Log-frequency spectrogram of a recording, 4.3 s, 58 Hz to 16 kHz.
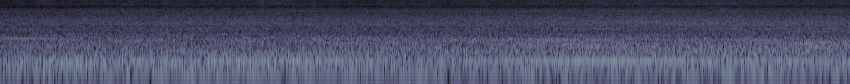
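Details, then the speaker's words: Tesla Model 3 heating up: steady whirring with an even mid-low hum, no knocks or surges, heat pump and fans running loudly during warm-up; normal. "ah and they say Teslas aren't loud yeah they make noise look how loud this thing is it's crazy this thing's heating up right now"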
